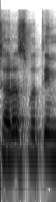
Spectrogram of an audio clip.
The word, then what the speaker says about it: সারস্বতে: সে যখন মন্দিরে আমরা নারায়ণ নমস্কৃত্যং নরোত্তমম দেবীম সরস্বতীম ব্যাসম 4 জনকে প্রণাম করে দিলাম, যখন মন্ত্র বলবো কিভাবে বলবো? নমস্তে সারস্বতে দেবে, দেবী নয়, সরস্বতী নয়। কি বলবো? সারস্বতে নয়, এটা ভুল উচ্চারণ।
